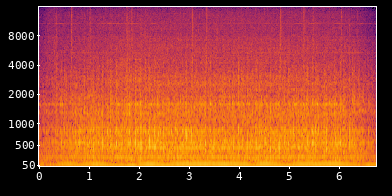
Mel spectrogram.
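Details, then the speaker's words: Nissan 350Z VQ35DE, warm idle after DIY JWT clutch and flywheel install, about 350 km on it; fast uneven rattle of three or four knocks a second, clutch chatter that goes away with light throttle, worse accelerating up to about 2,000 rpm. "that's basically the chatter"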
